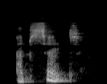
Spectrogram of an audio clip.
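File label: "absent", British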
